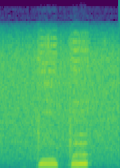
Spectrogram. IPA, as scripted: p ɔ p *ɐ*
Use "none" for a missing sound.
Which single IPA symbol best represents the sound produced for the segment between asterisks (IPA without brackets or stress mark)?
ɐ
